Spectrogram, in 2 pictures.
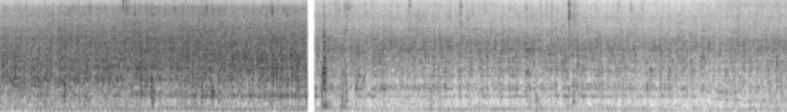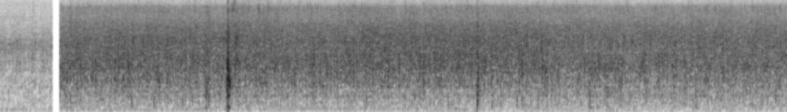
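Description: Chicken legs deep-frying in hot oil in a steel wok: a steady, dense sizzle and crackle. It drops quieter for a few seconds after about three seconds in, then returns at full strength, with a single sharp pop or click about ten seconds in.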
